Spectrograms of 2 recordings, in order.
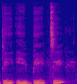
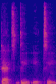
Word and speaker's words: debt: the family as in debt t because the pronunciation is like debt d debt uh that can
